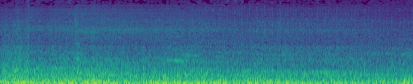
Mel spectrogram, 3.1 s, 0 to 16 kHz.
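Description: A Yamaha R7 sport motorcycle's two-cylinder CP2 engine drones steadily while riding, a loud, dense low rumble with a rough throbbing texture and wind-like hiss, no talking.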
